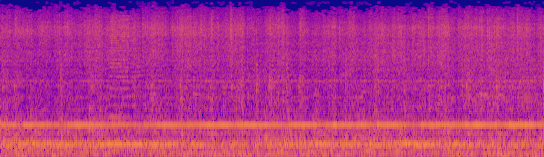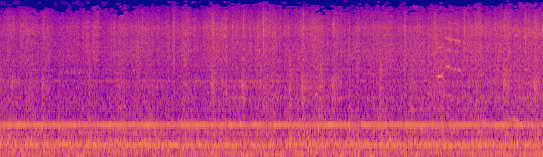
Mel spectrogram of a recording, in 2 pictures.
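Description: Commuter train passing close at speed: steady rumble of wheels on rail with some clickety-clack over the rail joints, and a steady high-pitched tone throughout.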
